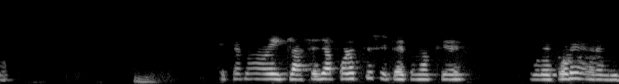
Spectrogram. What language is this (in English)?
Bangla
